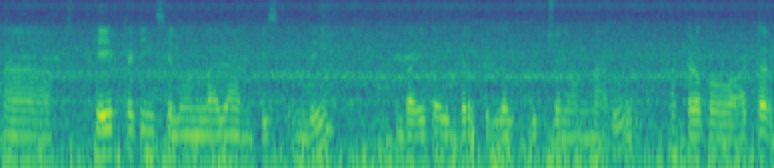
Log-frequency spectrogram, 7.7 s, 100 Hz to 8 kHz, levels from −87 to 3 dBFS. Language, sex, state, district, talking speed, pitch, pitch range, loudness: Telugu, male, Andhra Pradesh, Srikakulam, 115 wpm, 120 Hz, 110-120 Hz, -19 LUFS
